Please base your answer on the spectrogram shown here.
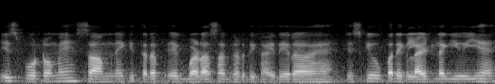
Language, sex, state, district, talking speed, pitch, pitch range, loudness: Hindi, male, Uttar Pradesh, Shamli, 255 wpm, 130 Hz, 120-135 Hz, -19 LUFS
